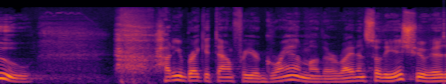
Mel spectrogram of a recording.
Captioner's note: sighs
